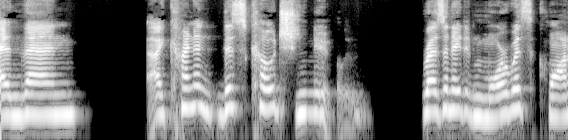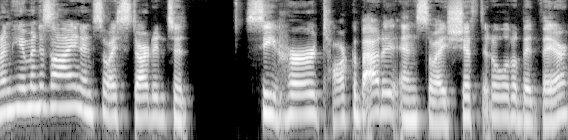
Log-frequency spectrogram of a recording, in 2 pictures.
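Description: A plain, everyday voice moves at a fairly slow pace with ordinary pitch variation on a very clean recording with a silent background. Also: woman, medium pitch for a woman. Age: 50s. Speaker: former school teacher and human design coach. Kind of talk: casual interview.

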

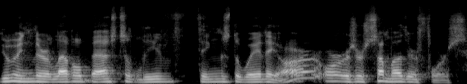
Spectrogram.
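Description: In a very clean recording with a silent background, a man speaks at a moderate pace and medium pitch in a normal speaking voice. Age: 60s. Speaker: political talk show host. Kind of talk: interview.

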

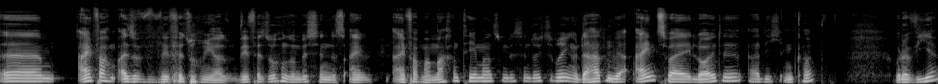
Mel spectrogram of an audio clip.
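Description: A man speaks at a moderate pace with a fairly high pitch and a dark, mellow tone. His pitch varies in an ordinary way, and the sound is dry and close with no echo. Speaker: podcast host. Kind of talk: casual chat. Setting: one room, shared recording. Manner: animated.

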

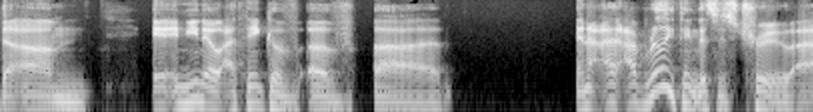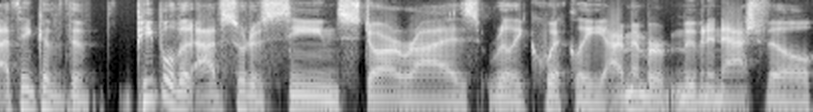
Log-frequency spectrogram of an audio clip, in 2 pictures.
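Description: On a very clean recording with a silent background, a man speaks at a moderate pace with a fairly low pitch, a bright, sharp tone, lively intonation and very even loudness. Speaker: podcast host. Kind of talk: casual interview chat. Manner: excitable, animated.

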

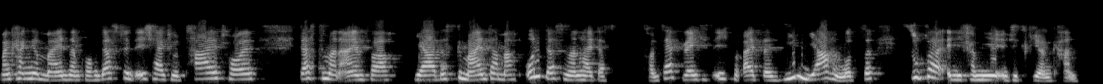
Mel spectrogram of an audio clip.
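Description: Here a woman speaks in an unremarkable speaking voice, fairly high in pitch. Her pace is moderate and her pitch variation ordinary. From Hesse, Germany (near Gießen). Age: 30s. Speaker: fitness trainer. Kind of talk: casual interview.

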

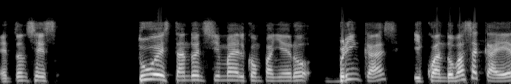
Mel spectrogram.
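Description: A man's high-pitched voice at a moderate pace, dry and close with no echo. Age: 20s. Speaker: sports journalist and student. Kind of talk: casual interview.

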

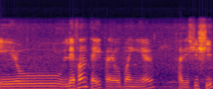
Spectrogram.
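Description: A man at a very slow pace and medium pitch, over noticeable background noise. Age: 30s. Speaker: storyteller sharing supernatural experiences. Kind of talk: personal testimony.

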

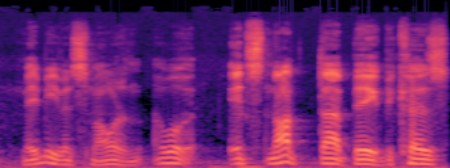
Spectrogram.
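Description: A man with an ordinary speaking voice, fairly low in pitch, at a moderate pace. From Canada (Korean-born, moved at age one). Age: 18. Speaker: university student. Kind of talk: casual chat.

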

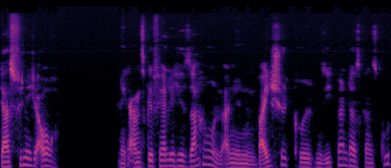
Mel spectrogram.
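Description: The sound is dry and close, with no echo. A man talks at a moderate pace with lively intonation. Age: 20s. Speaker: podcast host, business student. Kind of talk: casual comedic chat.

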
